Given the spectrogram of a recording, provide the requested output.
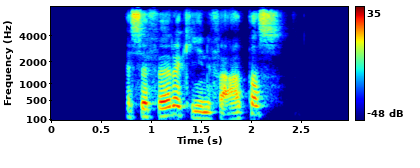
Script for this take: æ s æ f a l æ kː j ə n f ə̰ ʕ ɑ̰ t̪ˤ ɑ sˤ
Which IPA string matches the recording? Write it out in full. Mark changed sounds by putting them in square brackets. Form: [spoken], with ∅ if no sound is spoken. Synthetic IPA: æ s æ f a [ɾ] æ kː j ə n f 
